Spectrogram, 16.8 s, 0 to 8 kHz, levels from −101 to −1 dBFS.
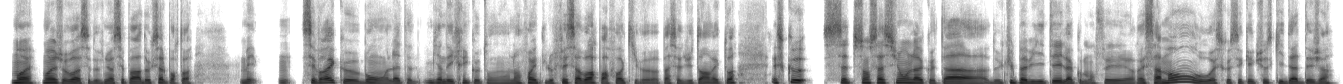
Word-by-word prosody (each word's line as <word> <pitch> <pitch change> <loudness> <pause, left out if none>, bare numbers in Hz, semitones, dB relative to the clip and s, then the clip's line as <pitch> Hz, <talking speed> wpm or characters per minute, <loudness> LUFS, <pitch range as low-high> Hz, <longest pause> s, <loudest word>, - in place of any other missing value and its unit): Mouais, 155 -4 +6
mouais, 170 -1 +5
je 145 - -5
vois, 150 0 +4
c'est 130 -1 -6
devenu 120 +4 -4
assez 135 +3 -1
paradoxal 140 +3 +1
pour 125 -4 -5
toi. - - -3 0.6
Mais, 155 -1 -4 0.3
mmh, 160 -1 -7 0.2
c'est - - -1
vrai 175 +4 +4
que, 145 -6 -1
bon, 140 -3 -1
là, 135 +1 -1
tu 135 - -8
as - - -5
d 125 - -16
bien 155 -2 -2
décrit 140 +3 -2
que 145 - -5
ton 125 -1 -7
enfant, 135 +4 0
il 145 - +3
te 150 - -16
le 130 - -1
fait 140 +5 0
savoir 150 +1 +4
parfois 135 +3 0
qu'il - - -12
veut 105 0 -6
passer 115 +1 -5
du 115 +1 -7
temps 115 -1 0
avec 110 +1 -2
toi. 165 +4 +2 0.5
Est-ce 165 -1 -2
que 200 -2 +4 0.2
cette 160 -2 -2
sensation-là 165 -1 +3
que 145 -3 -5
tu 125 +3 -4
as, 130 -4 +4
de 130 -1 -7
culpabilité, 145 +1 +1
l'a 130 -5 +2
commencé, 130 +1 -8
heu, 130 -2 -2
récemment 165 - +2
ou 130 - 0
est-ce 135 - -6
que - - -5
c'est 140 +1 -6
quelque 140 0 -6
chose 155 -1 -4
qui 140 -3 -4
date, 130 0 +2
déjà? 115 0 -3
140 Hz, 215 wpm, -22 LUFS, 130-155 Hz, 0.6 s, Mouais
